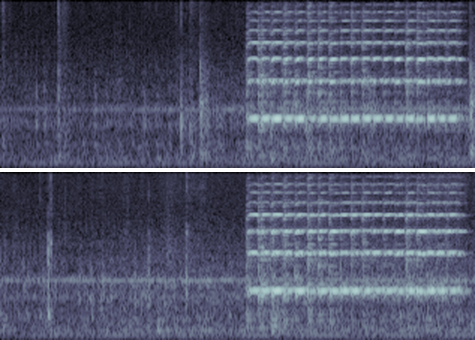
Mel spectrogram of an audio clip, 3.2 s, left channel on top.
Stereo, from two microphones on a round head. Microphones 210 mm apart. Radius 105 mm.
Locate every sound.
1.6 s a violin: 10° left (ahead or behind), 0.8 m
